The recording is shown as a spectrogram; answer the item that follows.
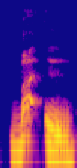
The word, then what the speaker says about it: button: outra palavra aí ó Button buton repete aí ó buton paradinha buton e mais uma razão porque que o t do não foi pronunciado nessa frase é porque logo depois desse T do se for uma vogal esse T pode ser omitido ou pode ser ele pode ser suavizado por exemplo want it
